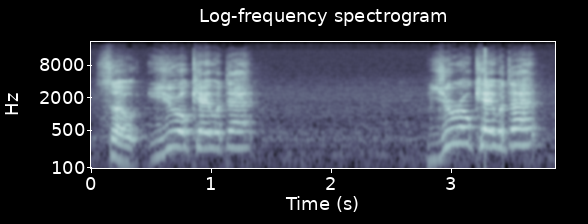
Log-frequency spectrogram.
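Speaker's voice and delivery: rhetorical challenge. Real, not acted. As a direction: press them for an answer.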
